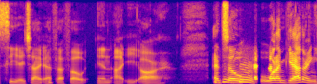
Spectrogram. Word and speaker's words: chiffonier: And then that lovely French word that you share, chiffonnier, is chiffonier.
